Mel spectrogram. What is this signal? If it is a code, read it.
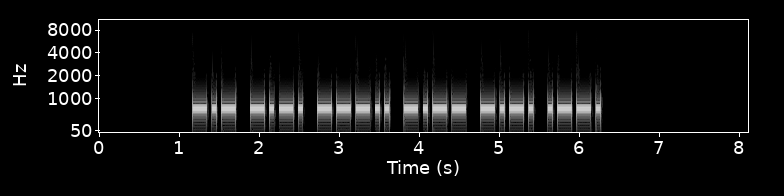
Morse code, heard as a keyed tone, about 20 wpm, 700 Hz. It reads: KC8YCP
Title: USA Call Signs - 6 Characters - 20wpm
